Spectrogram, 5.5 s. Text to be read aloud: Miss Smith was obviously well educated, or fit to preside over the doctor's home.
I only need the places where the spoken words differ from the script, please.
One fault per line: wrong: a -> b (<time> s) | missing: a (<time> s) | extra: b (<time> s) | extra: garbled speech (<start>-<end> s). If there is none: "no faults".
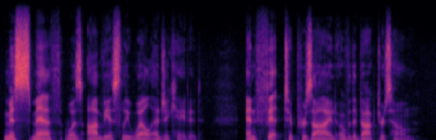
wrong: or -> and (3.1 s)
